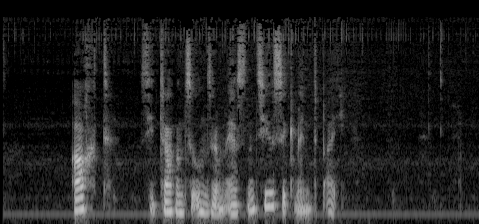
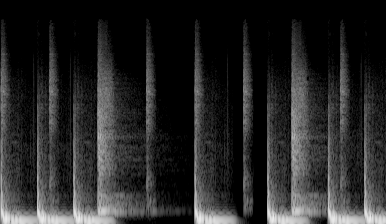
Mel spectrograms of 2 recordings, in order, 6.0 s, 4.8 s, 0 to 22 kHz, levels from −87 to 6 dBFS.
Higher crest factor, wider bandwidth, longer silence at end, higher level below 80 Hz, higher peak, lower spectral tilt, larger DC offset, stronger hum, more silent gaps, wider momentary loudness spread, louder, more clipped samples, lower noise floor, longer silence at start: first, 22 dB vs 12 dB; first, 17 kHz vs 8.6 kHz; first, 0.45 s vs 0 s; second, -62 dBFS vs -14 dBFS; second, -4 dBFS vs 0 dBFS; second, -5 dB/octave vs -6.5 dB/octave; neither; neither; second, none vs 3.27-3.33 s; second, 17 LU vs 21 LU; second, -24 LUFS vs -16 LUFS; neither; second, -57 dBFS vs -63 dBFS; first, 0.9 s vs 0 s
